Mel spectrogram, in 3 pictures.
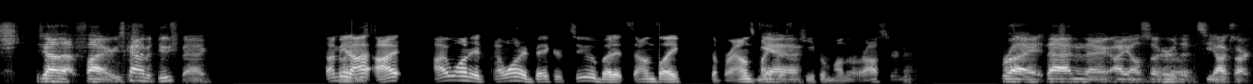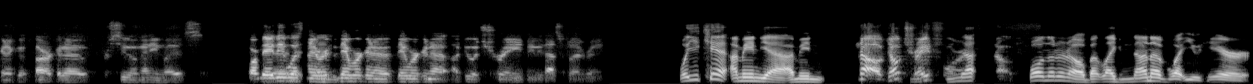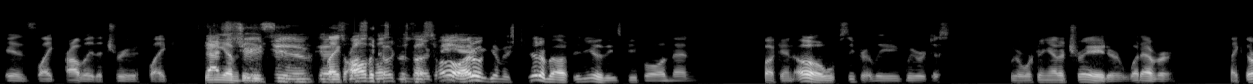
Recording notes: Drivin' and Podcastin'. Flying down I-5. Sits in his car parked in downtown Winslow on Bainbridge Island.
